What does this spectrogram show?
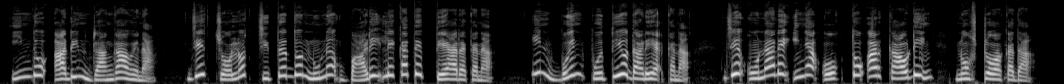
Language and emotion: Santali, angry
